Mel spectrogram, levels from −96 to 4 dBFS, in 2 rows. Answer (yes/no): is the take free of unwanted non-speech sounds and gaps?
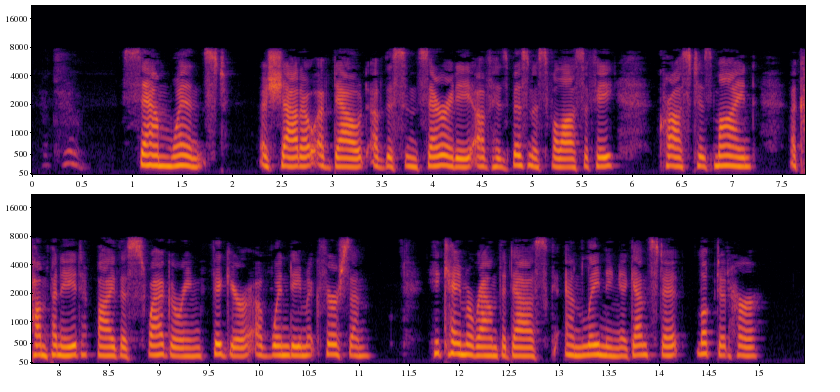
no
